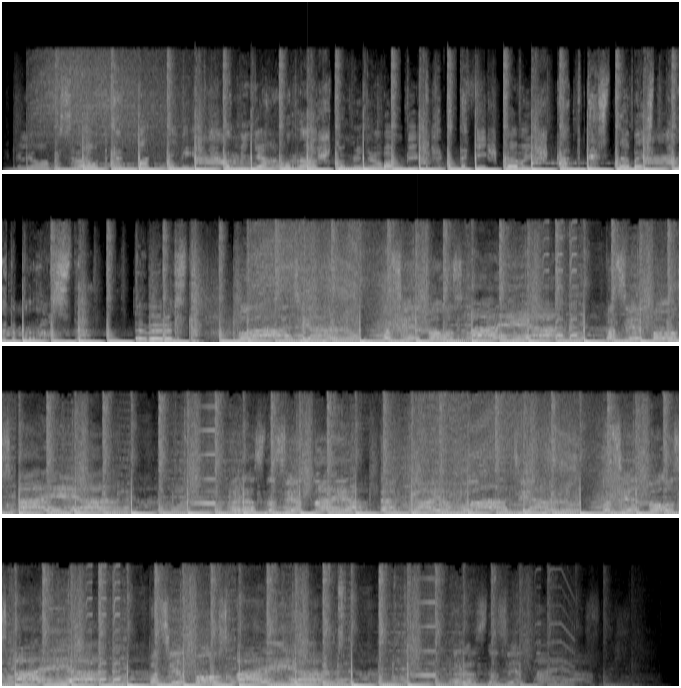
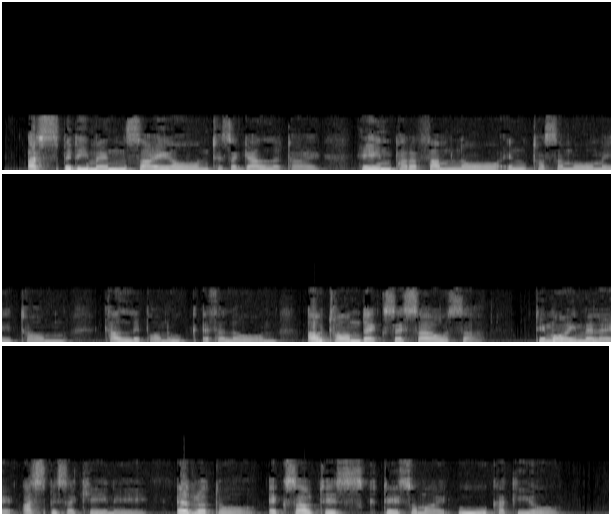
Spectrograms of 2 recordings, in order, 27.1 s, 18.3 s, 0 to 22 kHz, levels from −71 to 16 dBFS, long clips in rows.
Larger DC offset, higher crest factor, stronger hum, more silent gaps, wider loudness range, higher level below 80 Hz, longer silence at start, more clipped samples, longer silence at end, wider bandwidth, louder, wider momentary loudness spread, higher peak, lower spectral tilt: second, under 0.1% vs 0.3%; second, 10 dB vs 16 dB; neither; neither; second, 1 LU vs 4 LU; first, -14 dBFS vs -46 dBFS; second, 0.05 s vs 0.25 s; neither; first, 0.7 s vs 0.45 s; first, 16.5 kHz vs 7.4 kHz; first, -11 LUFS vs -16 LUFS; second, 3 LU vs 12 LU; about the same, 0 dBFS vs 0 dBFS; second, -4.5 dB/octave vs -6 dB/octave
